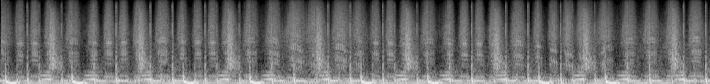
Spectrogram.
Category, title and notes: Music > Multiple instruments
Nasty Raw Techno Loop 135BPM
Quick loop made in FL11, basic random rounds pushed thru the master chain.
